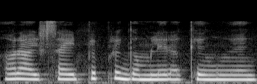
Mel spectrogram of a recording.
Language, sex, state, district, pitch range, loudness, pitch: Hindi, female, Chhattisgarh, Raipur, 225-245 Hz, -12 LUFS, 235 Hz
